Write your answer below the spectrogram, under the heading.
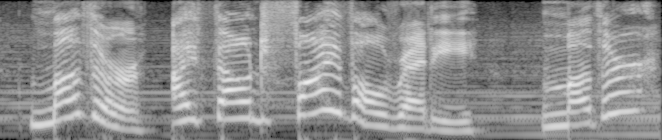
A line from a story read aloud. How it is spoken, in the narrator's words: shouted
